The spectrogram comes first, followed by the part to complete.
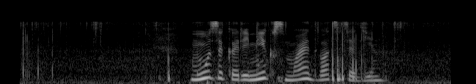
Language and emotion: Russian, neutral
